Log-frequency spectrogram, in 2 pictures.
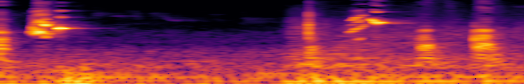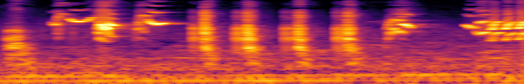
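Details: Black-winged starling training song: a quiet gap, then a rapid series of harsh clicks and squawks punctuated by bright whistled slurs, roughly four notes a second.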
